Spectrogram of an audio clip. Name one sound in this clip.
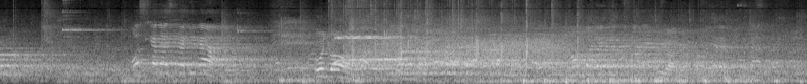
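A handball thuds as it bounces and is thrown.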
